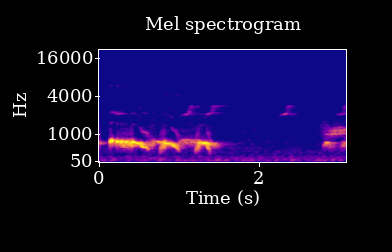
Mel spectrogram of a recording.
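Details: Spotted dove calling in the 'kuk 2' style, meant as a master recording for training doves; a long rolling coo with wavering notes, then silence before a new coo begins at the end.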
